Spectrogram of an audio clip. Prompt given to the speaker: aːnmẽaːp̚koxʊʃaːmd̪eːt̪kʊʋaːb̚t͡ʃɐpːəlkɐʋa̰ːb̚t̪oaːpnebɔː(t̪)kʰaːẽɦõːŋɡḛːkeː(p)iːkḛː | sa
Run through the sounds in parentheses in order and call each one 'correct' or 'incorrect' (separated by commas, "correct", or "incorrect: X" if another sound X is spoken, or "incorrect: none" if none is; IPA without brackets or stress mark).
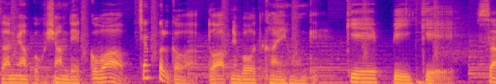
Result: correct, correct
